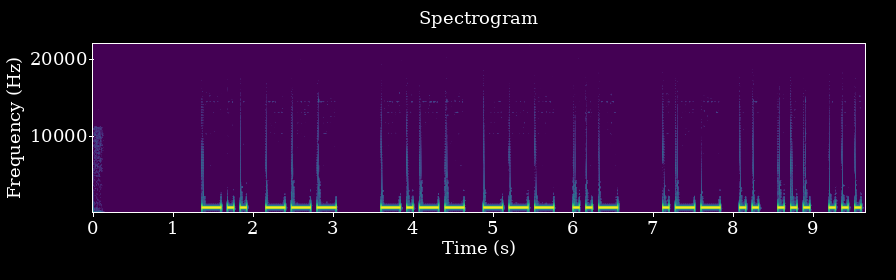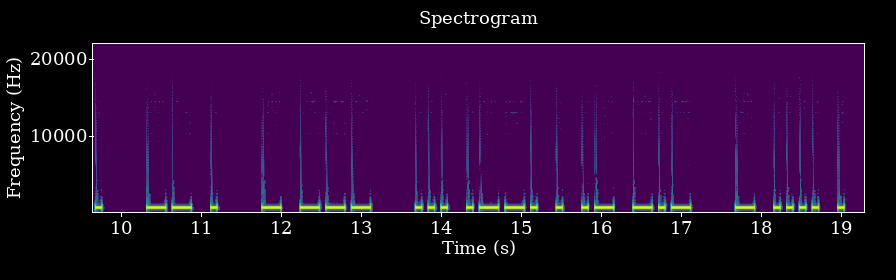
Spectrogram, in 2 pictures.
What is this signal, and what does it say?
Morse code, heard as a keyed tone, about 15 wpm, 700 Hz. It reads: DO YOU WISH ME TO SPEAK THE
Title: Sentences from Top 1600 Words 15wpm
